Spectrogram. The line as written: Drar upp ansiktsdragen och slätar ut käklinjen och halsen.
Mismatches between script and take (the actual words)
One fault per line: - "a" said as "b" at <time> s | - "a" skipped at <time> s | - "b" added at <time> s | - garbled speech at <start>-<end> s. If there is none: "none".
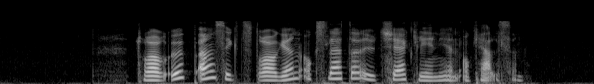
none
